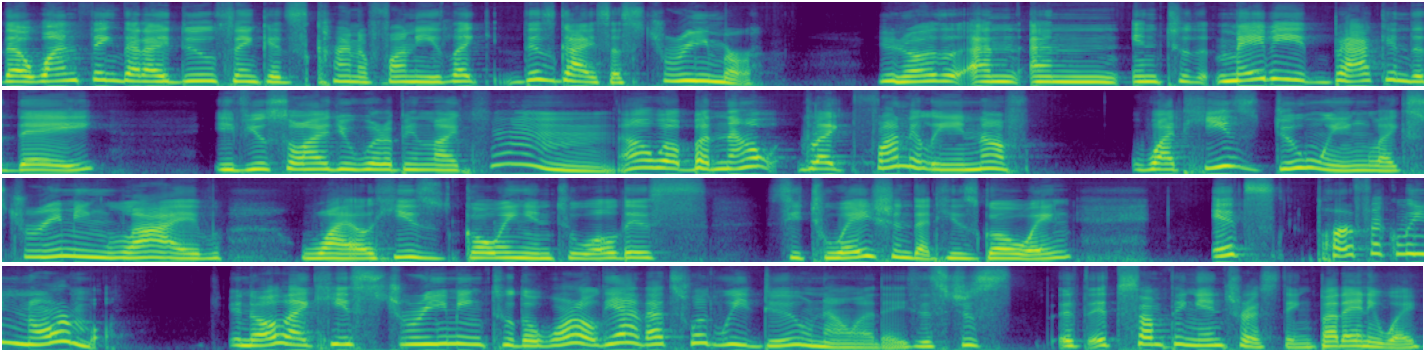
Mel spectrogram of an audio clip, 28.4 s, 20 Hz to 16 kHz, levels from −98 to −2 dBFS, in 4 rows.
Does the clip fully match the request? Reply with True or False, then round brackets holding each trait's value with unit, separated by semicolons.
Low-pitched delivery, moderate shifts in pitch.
False (245 Hz; 4.7 semitones)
